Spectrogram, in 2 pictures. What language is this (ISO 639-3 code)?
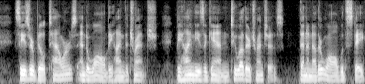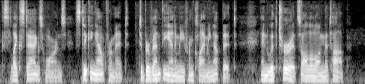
eng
